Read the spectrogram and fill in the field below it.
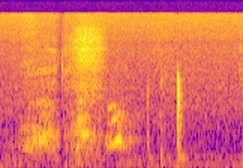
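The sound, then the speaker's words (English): A neighbor's dog barks a few times in quick, uneven bursts, followed by a couple of sharp yips, with no talking. “Basically, my neighbors have this dog that's always fighting with the cat.”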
